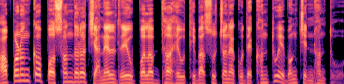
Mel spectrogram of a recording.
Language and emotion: Odia, neutral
